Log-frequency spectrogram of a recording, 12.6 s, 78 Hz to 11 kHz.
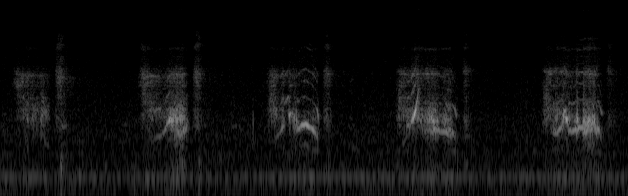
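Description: Five rough, rattling snores in slow rhythm, about 23 breaths a minute, with quiet pauses between them. Snoring.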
